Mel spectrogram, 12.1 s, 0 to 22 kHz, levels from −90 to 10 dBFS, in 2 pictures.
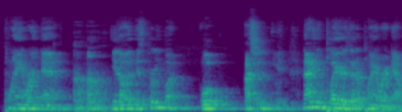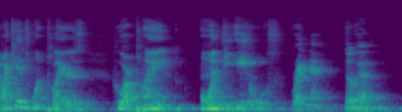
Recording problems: off-mic speech; far
room echo; slight; dies away in 0.7 s

